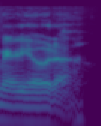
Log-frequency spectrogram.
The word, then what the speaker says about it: Mariota: like, by the way, my name is not pronounced Mariota. It's not a D, Yeah.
